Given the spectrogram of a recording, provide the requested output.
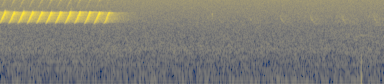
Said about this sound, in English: I think I heard redbreast nuthatch too. It's a bit quiet right now, but it's a fairly short, warbly song. Usually fades in and out a bit more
